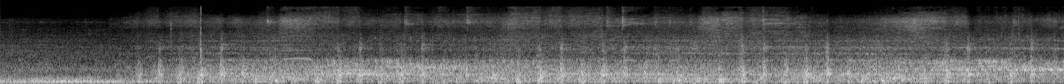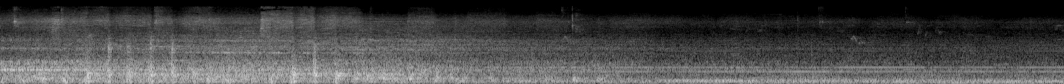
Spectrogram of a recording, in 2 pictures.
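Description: KRL Commuter Line electric train passing close, its wheels clicking over the rail joints in a steady clickety-clack. The passing noise eases off about three-quarters of the way through, and a steady high whine follows.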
